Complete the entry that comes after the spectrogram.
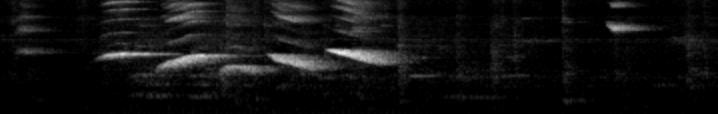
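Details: Green-winged saltator (trinca-ferro) delivering a short, loud phrase of four or five rich, slurred whistles that swoop up and down in quick succession, then a pause and one faint high chirp; background otherwise quiet.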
